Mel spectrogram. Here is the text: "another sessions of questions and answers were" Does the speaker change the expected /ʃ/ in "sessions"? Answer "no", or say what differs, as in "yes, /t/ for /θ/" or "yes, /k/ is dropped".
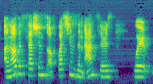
no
